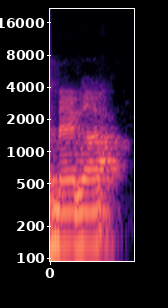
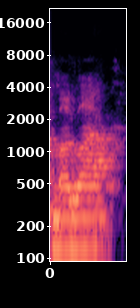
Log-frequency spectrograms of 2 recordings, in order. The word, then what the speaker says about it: Magma: month yes you look it says magma it's pronounced Magua go see those videos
